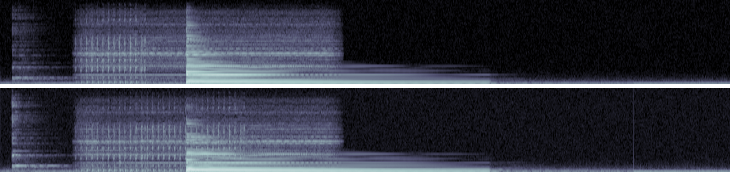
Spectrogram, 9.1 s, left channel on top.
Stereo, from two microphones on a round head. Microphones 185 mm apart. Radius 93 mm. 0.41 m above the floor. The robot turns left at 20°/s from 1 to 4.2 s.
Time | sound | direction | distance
0.1 | a cowbell | 55° right (ahead or behind) | 5 m
2.3 | a guitar | 50° left | 1.0 m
